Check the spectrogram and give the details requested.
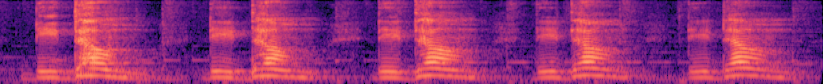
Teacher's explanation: unstressed syllable followed by stressed syllable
